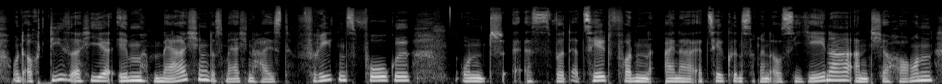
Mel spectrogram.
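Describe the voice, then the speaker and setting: A woman's voice: sits low, dark tone, no room sound, clean studio sound. A woman on a radio show who presents a story podcast and speaks enthusiastically and explains things. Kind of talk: radio interview.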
